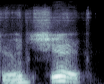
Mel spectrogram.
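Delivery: put-on drunk character voice. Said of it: "His breath is strong with alcohol right now".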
